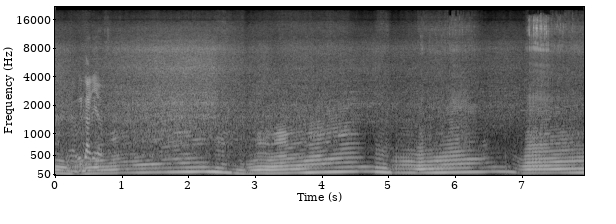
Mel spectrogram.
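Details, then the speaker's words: VTEC engine on dyno after top-end cam adjustments: repeated full-throttle pulls climb cleanly with no popping or breakup; engine runs clean under load. "definitely much cleaner sounding um he's gonna you know take take out some of the advancing on the cam and try to go back there into the other direction but definitely sounds cleaner"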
